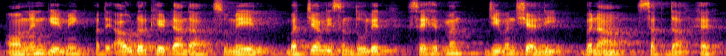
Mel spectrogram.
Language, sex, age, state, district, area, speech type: Punjabi, male, 30-45, Punjab, Jalandhar, urban, spontaneous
